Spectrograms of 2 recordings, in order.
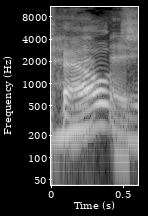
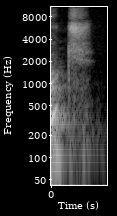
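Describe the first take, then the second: First: The vowel rhymes with 'cow'. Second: The vowel rhymes with 'coo'. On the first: The speaker calls it wrong. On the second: The speaker calls it right.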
